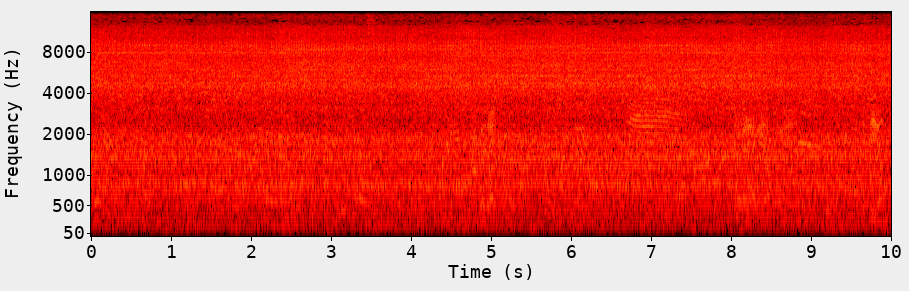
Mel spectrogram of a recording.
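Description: Steady busy city-street ambience: a continuous wash of traffic with crowd chatter in the background.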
